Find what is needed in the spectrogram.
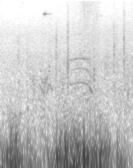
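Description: A pause in loud ceremonial calling: uneven low rumbling outdoor background noise, with a faint distant voice about a second in.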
